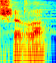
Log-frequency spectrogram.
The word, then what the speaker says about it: Shiva: wrong the entire time I'm pretty sure it's Shiva at least in terms of its native pronunciation because I think Shiva might be the pronunciation for the Jewish morning period but Shiva is for the Hindu deity uh I just looked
